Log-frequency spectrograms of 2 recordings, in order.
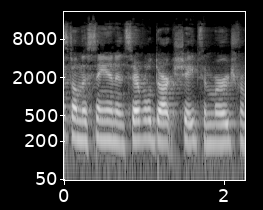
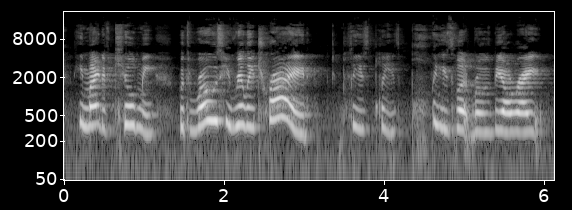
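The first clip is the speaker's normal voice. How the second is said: distraught; 10 semitones higher than usual. A narrator's reading. Distraught girl over injured friend.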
